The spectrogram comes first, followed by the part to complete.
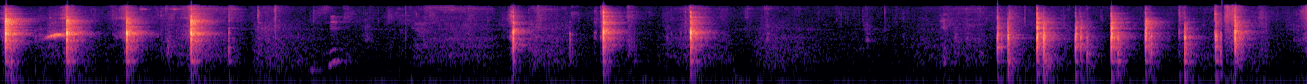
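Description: Knife chopping radishes on a wooden cutting board: four evenly spaced chops in the first two seconds, three more a few seconds later, then a quicker run of chops near the end.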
